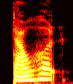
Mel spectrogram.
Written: daghold

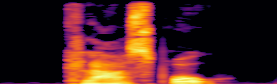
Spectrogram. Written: klarsprog

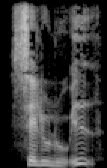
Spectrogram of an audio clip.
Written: CELLULOID

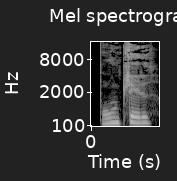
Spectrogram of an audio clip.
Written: brunplettet

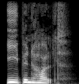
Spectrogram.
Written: ibenholt

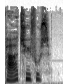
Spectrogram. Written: paratyfus

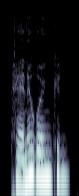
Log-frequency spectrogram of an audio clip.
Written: panderynken

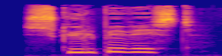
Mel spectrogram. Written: SKYLDBEVIDST

